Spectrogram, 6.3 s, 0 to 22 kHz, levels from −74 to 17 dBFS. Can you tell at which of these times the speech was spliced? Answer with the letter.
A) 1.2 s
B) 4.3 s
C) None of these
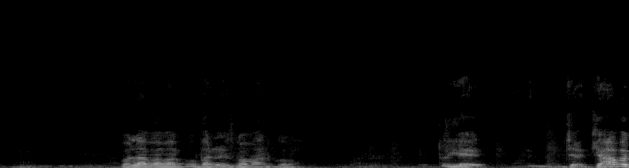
C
